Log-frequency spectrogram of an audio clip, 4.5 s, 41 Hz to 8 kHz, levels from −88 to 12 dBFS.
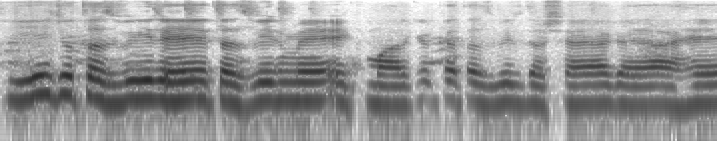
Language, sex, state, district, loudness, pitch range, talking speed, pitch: Hindi, male, Haryana, Charkhi Dadri, -16 LUFS, 165-190 Hz, 175 wpm, 180 Hz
